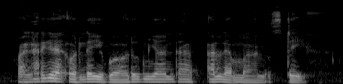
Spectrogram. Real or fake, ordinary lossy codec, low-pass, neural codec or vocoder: fake; none; none; vocoder, 44.1 kHz, 128 mel bands, Pupu-Vocoder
